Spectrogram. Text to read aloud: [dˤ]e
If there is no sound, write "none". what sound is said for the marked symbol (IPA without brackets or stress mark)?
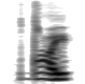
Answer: dˤ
